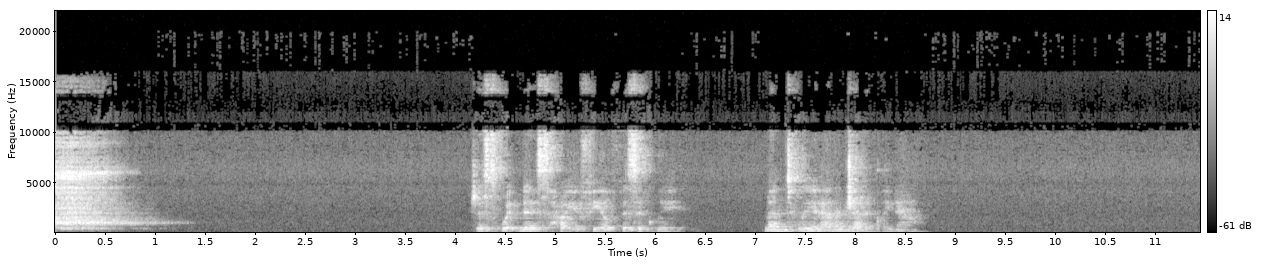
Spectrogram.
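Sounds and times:
deep breathy exhale during chanting meditation: 0.0 - 1.4
speech: 4.2 - 6.4, 7.1 - 8.7.

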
